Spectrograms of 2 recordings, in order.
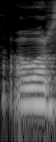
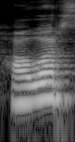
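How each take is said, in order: First: The word begins with a vowel sound. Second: The word begins with an h sound. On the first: The speaker calls it right. "ಇಲ್ಲಿ ಕೂಡ ಎಚ್ silent ಆಗ್ತೈತಿ" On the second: The speaker calls it wrong. "An ಹವರ್ಸ್ ಅಲ್ಲ"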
